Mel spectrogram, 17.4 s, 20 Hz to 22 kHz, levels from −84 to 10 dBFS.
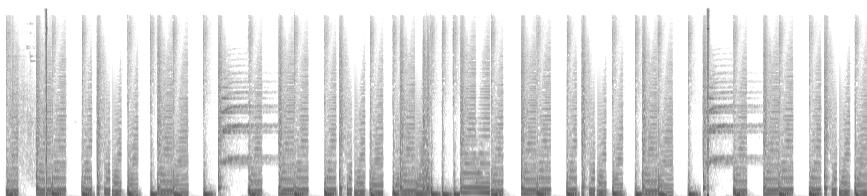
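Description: Two short bursts of loud digital noise interrupt the audio, at 0.90 s and 14.14 s, each lasting 40 ms. Both are uninitialised buffer faults: a 40 ms output block was played before any audio was written to it, so leftover memory contents reached the output as garbage samples.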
